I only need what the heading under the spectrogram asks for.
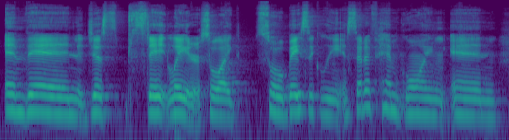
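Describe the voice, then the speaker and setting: A woman's voice: mid-range voice, unhurried, a bit bright. A woman vlogger explaining things casually to her viewers, repeating herself for emphasis. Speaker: vlogger, mother.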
